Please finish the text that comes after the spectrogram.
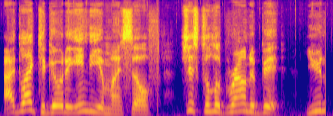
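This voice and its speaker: A man's voice: sits high, animated, fairly quick, fairly bright tone, no room sound. A man acting a testy, curious old father who blusters and grumbles in a dramatised audio story. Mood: excited, jovial. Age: older.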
